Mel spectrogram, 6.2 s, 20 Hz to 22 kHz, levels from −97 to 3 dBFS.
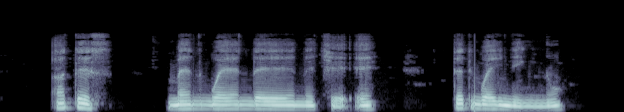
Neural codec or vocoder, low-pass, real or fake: none; 7.2 kHz; real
